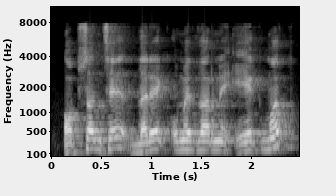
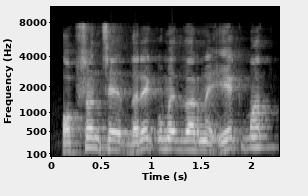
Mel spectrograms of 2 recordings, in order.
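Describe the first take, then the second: No difference in how they are said.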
